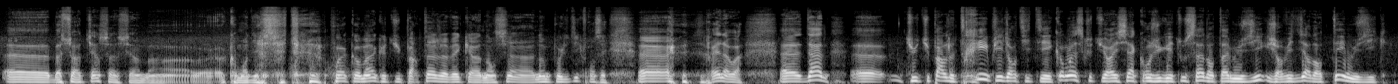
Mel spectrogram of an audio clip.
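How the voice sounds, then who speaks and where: A man's voice: mid-range voice, expressive, fairly quick, dark tone. A man hosting a conversational radio interview, often repeating words as he builds his questions. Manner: hesitant, repeats words while forming questions. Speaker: radio host interviewing a musician.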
